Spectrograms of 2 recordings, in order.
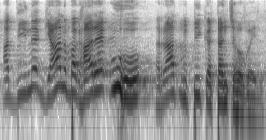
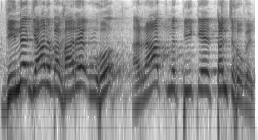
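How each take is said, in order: First: Slow recital. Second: Punchline repeat. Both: Acted. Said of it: "मुक्तक".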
